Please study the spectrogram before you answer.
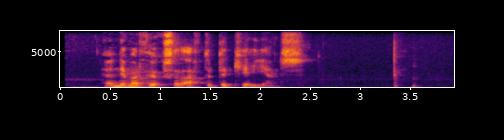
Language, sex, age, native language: Icelandic, male, 50-59, Icelandic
